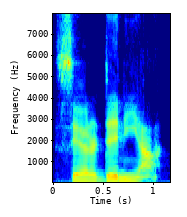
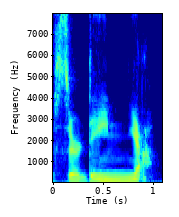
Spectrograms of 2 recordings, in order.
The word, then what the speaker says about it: Sardinia: I should maybe be pronouncing it sardinia instead of sardena and then it would be less confusing when people are listening to it too.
